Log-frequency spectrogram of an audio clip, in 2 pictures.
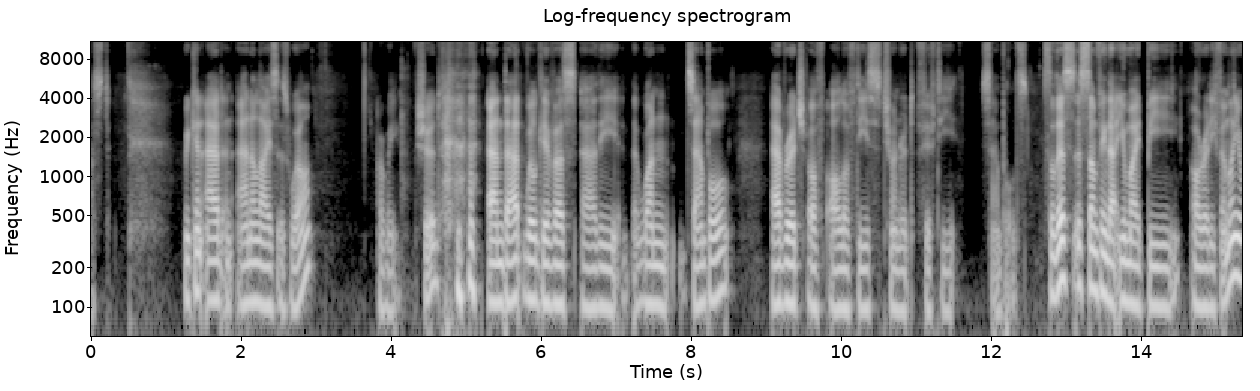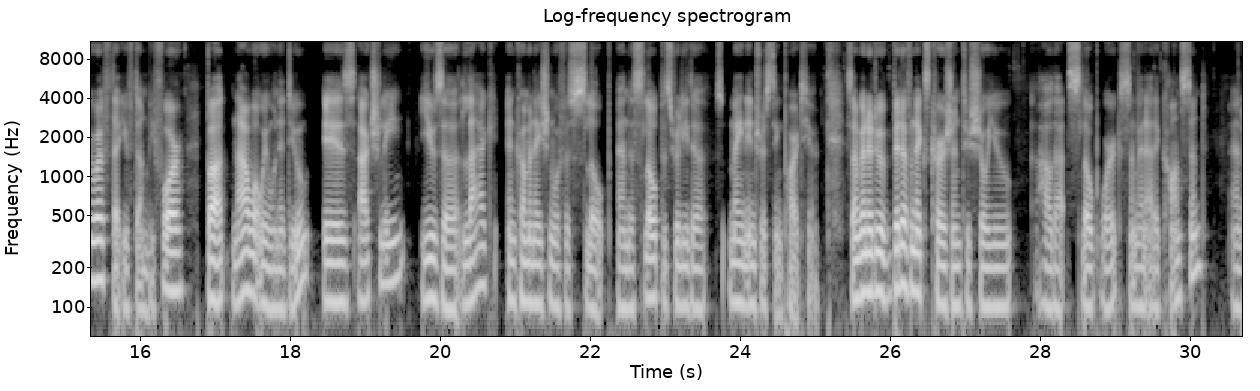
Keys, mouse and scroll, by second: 1.6-2.6 typing, 16.1 middle click, 16.6 click, 17.5 click, 25.1 click, 25.4 click, 25.7 middle click, 26.0-27.6 drag, 27.5-28.3 typing, 27.8 click, 29.2 click, 29.7 click, 29.9 middle click, 30.4-30.6 typing, 30.4 right click.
